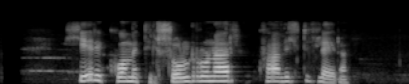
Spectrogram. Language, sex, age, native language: Icelandic, female, 40-49, Icelandic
